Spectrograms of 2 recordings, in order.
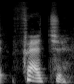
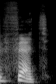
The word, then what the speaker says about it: fetch: इसी तरीके से कि जब हम कह सकते हैं कि फैच, FETCH, अब ये फैच, अब फिर इसके बाद फैच के अंदर भी टी के बाद CH आया हुआ है तो हम इसको प्रोनाउंस नहीं करेंगे।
